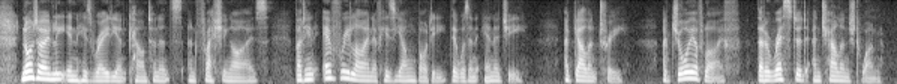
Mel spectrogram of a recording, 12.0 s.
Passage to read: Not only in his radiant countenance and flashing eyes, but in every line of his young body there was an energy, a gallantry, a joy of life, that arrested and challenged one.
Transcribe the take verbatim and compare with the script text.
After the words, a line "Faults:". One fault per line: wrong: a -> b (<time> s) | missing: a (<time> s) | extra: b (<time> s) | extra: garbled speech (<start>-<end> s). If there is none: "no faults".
Not only in his radiant countenance and flashing eyes, but in every line of his young body there was an energy, a gallantry, a joy of life, that arrested and challenged one.
Faults:
no faults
